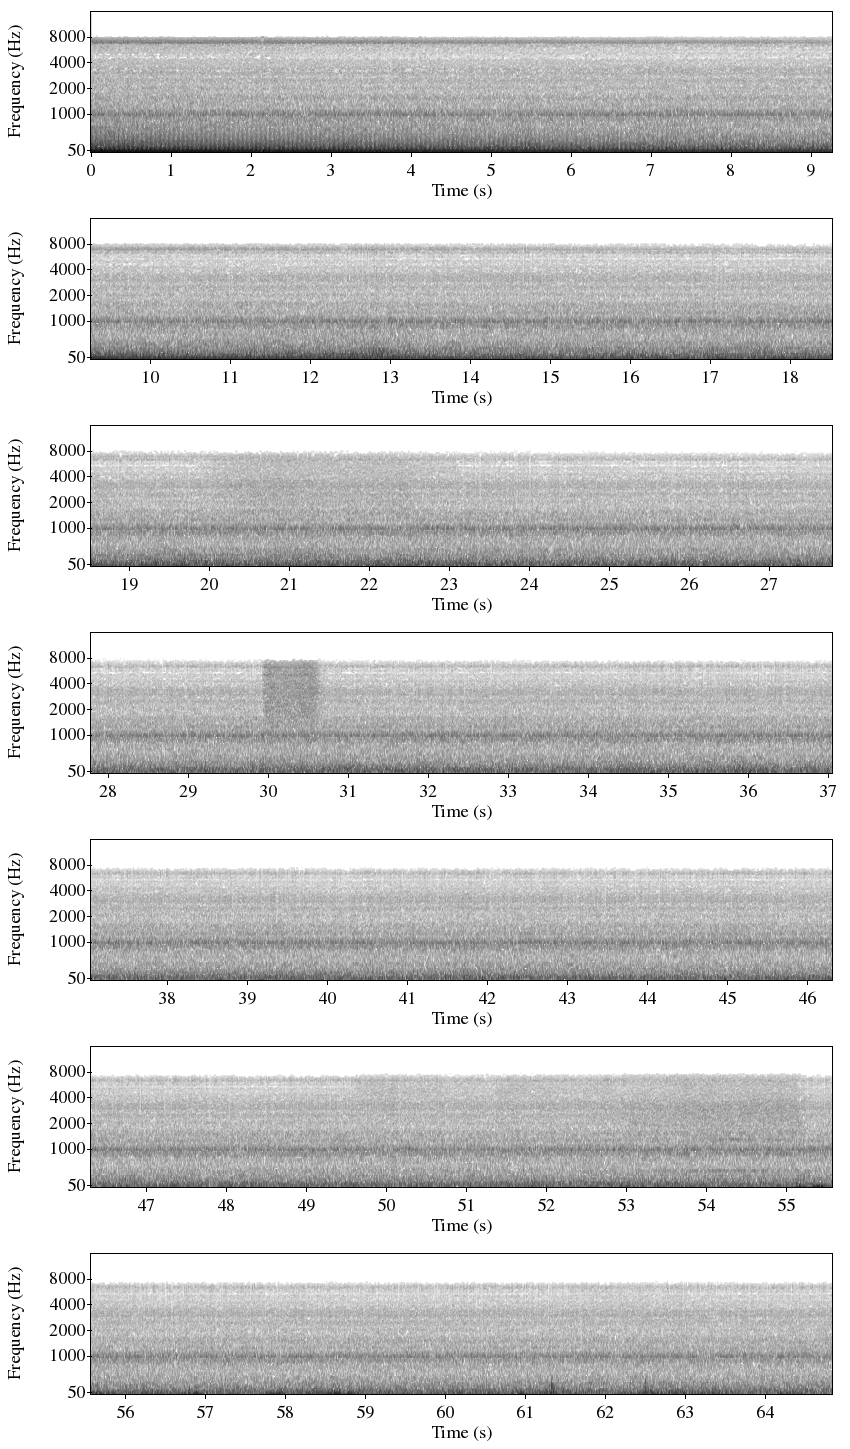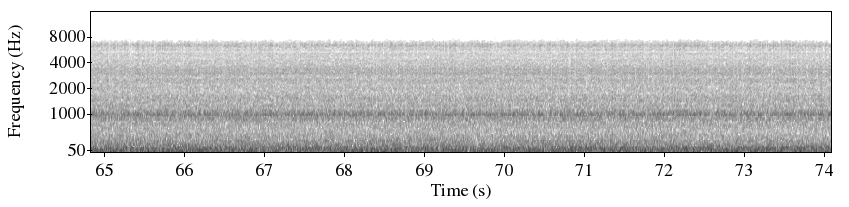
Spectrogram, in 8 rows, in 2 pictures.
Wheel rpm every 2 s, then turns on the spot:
0, 0, 0, 0, 0, 0, 0, 0, 0, 0, 0, 0, 0, 0, 0, 0, 0, 0, 0, 0, 0, 0, 0, 0, 0, 0, 0, 0, 0, 0, 0, 0, 0, 0, 0, 0, 0.
none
